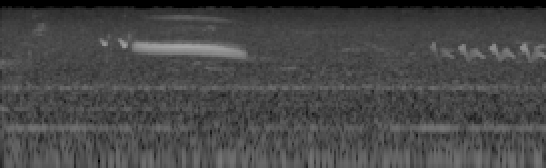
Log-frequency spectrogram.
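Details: At a garden-hut nest box, Spotted flycatcher parents feed nestlings with flying insects; one sustained high, slightly falling note, then a quick run of short high ticking chirps, over a constant low hum.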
